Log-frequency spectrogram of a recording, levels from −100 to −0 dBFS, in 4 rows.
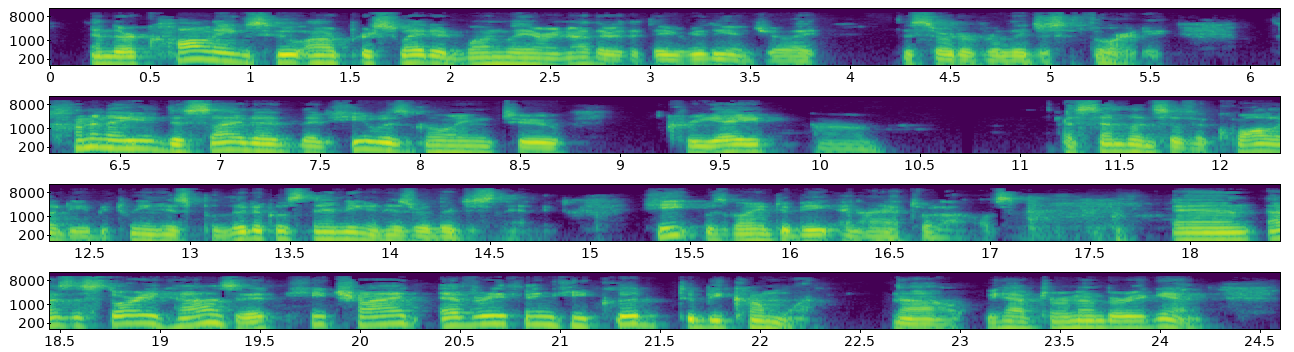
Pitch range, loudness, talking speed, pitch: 100-150 Hz, -17 LUFS, 165 wpm, 125 Hz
